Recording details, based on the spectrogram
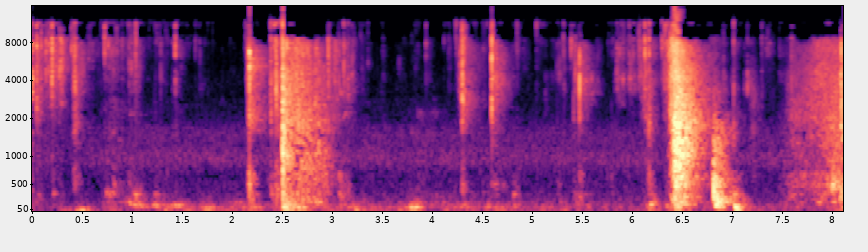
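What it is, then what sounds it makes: Pressed soap ball being cut. A knife blade cuts and scrapes into a solid, multicolored ball of pressed soap flakes held in a hand with red nails. Irregular bright, crunchy scraping and crackling bursts come through, with the loudest sweeps near the middle and end, over a faint steady hum.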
